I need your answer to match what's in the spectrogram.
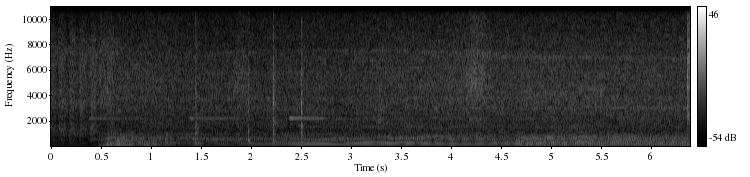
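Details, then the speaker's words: Hyundai Elantra N just after fuel pump upgrade install: starter cranks a couple seconds longer than usual while fuel primes, then catches and settles to even idle; expected, normal crank and start. "It should crank for maybe a couple more seconds than usual. Nothing to be alarmed about."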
